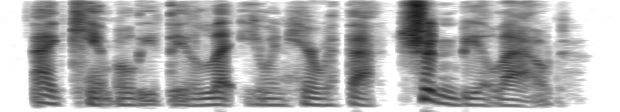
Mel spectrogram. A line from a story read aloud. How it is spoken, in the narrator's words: One woman snapped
